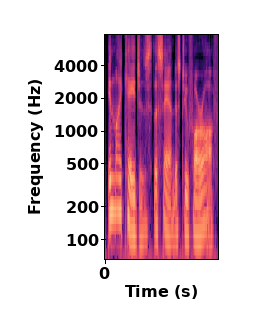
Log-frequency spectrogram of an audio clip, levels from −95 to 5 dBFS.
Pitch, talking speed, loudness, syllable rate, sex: 135 Hz, 240 wpm, -17 LUFS, 4.8 syllables/s, male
